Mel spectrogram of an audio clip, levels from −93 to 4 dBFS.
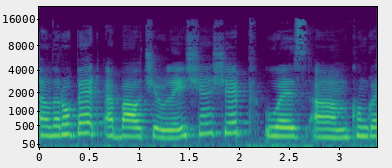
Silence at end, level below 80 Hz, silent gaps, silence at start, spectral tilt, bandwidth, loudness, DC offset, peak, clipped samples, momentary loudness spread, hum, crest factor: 0 s; -52 dBFS; none; 0 s; -6 dB/octave; 16 kHz; -20 LUFS; under 0.1%; -4 dBFS; under 0.1%; 7 LU; none; 16 dB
